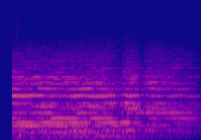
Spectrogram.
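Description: A train horn sound effect: one long, steady chord that starts just after the beginning and fades out near the end.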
